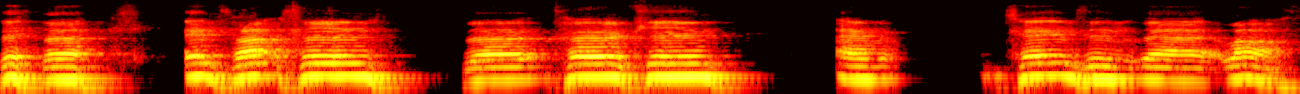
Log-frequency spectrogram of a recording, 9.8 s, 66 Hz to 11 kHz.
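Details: Adult man with dystonia; slurred speech began suddenly overnight after a night out on the May bank holiday 2008, without known cause; hands also affected; speech dramatically impaired; dysarthria due to oromandibular dystonia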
